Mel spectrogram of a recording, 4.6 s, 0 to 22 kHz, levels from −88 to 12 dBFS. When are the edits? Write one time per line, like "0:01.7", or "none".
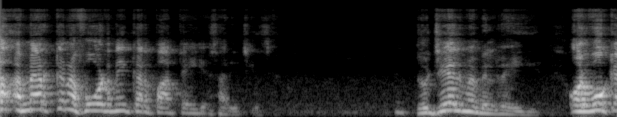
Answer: none

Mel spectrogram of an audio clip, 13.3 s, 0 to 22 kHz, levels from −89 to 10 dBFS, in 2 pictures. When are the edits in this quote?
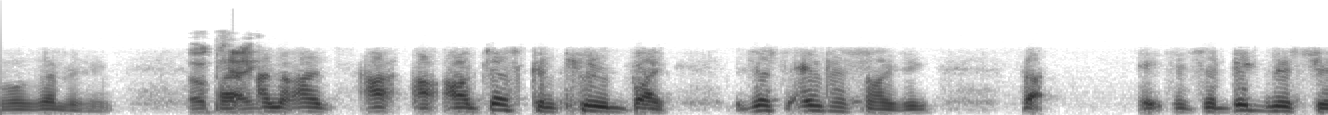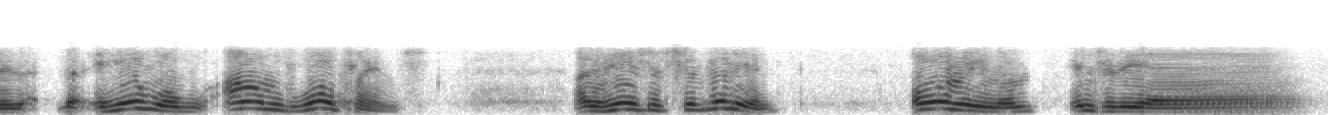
0:11.5

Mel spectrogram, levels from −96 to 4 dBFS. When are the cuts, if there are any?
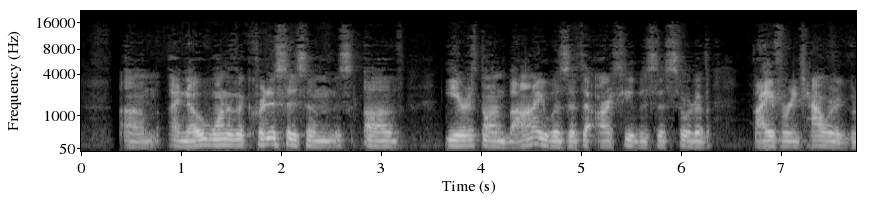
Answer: none

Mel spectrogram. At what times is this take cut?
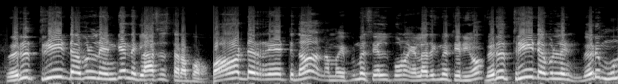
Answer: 0:02.1
0:04.8

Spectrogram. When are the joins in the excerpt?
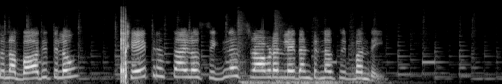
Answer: none

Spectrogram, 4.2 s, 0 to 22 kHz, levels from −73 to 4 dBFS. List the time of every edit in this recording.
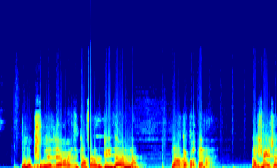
none

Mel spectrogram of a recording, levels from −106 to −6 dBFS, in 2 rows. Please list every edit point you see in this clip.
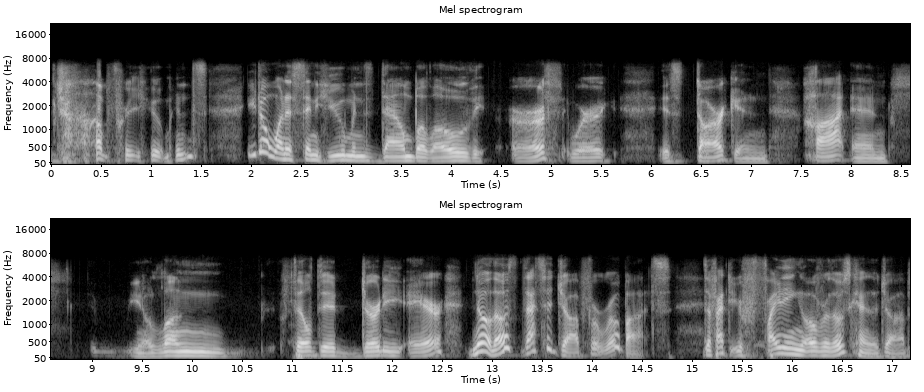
0:15.1

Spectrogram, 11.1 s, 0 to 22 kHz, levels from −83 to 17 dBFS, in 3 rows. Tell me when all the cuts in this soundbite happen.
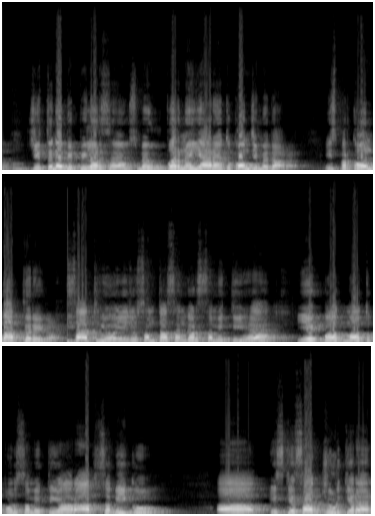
0:04.4

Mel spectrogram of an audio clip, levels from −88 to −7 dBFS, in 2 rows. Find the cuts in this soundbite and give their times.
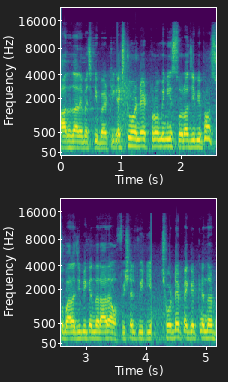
0:00.8
0:04.0

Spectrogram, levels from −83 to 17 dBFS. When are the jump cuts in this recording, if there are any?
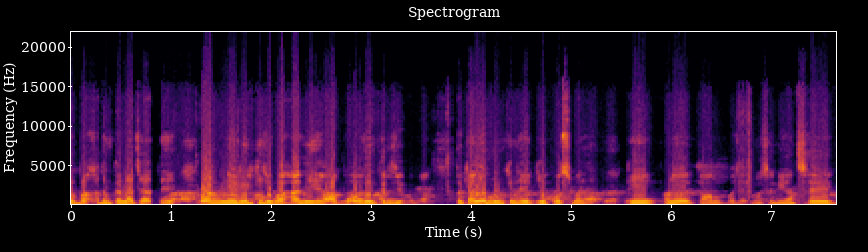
0:06.5

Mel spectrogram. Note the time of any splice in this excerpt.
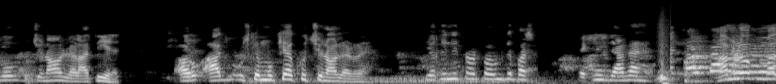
0:05.4
0:06.7

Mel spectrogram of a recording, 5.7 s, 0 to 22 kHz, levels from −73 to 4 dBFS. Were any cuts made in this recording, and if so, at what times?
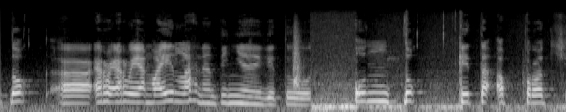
0:03.1

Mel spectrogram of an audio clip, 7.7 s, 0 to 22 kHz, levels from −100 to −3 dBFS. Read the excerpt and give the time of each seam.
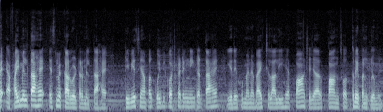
0:02.3
0:04.4

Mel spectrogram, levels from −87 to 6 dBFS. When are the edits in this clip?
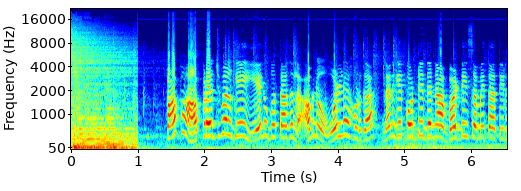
0:01.0

